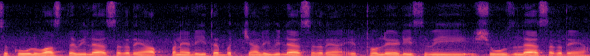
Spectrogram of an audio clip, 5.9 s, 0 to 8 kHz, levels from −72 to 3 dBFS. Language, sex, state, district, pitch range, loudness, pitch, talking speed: Punjabi, male, Punjab, Kapurthala, 130-140 Hz, -17 LUFS, 130 Hz, 215 wpm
